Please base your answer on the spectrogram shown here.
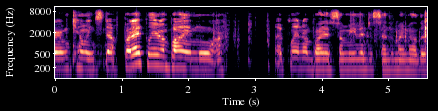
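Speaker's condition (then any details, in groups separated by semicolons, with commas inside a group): Cerebral palsy; uses walker, no wheelchair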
